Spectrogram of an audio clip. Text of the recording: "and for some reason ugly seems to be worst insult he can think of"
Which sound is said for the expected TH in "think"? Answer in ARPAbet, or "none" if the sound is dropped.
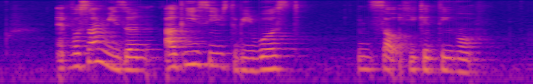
T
